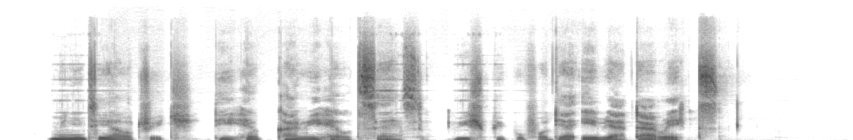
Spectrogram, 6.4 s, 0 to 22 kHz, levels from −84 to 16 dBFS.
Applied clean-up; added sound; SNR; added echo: neural mask model DeepFilterNet 3.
